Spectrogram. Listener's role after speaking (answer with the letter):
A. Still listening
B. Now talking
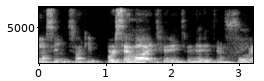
B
